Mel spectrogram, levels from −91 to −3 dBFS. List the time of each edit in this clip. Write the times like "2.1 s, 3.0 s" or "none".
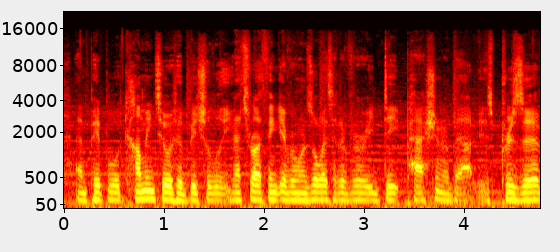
1.7 s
